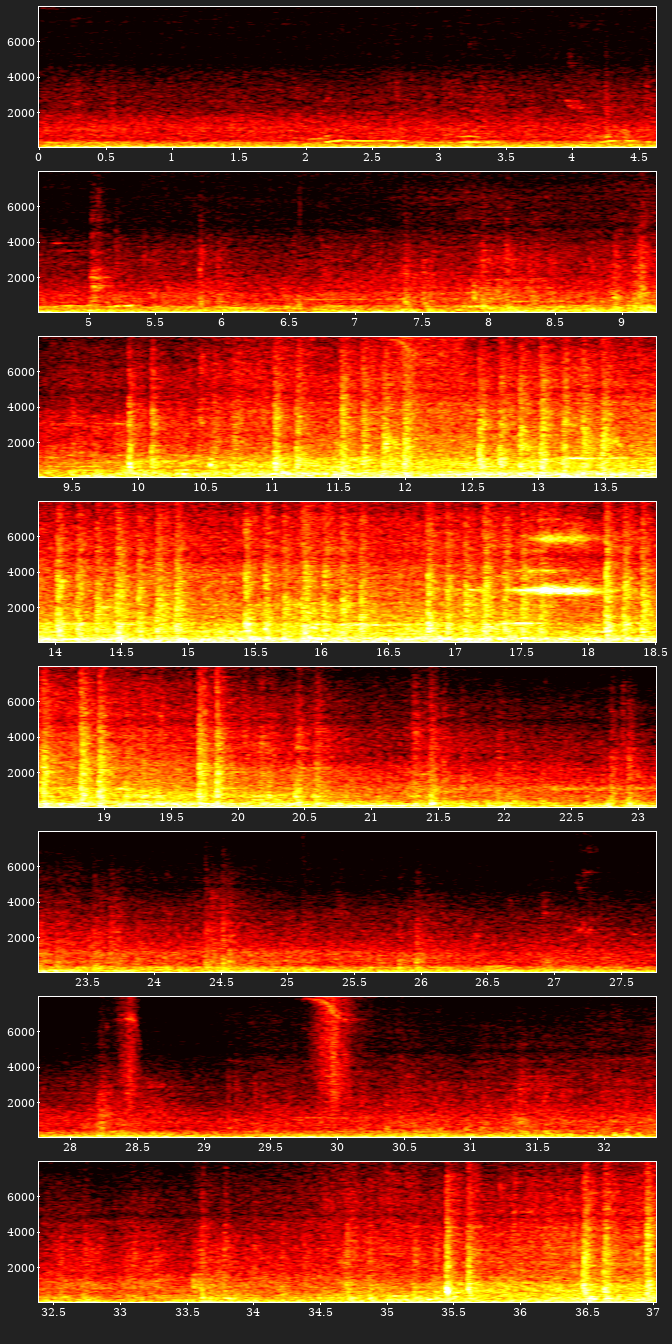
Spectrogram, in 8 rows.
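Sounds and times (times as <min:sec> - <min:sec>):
electric train passing: 0:00.0 - 0:37.0
wheels clicking over rail joints: 0:04.0 - 0:20.7.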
